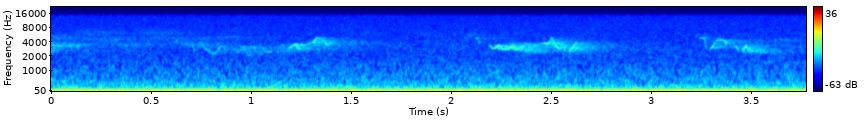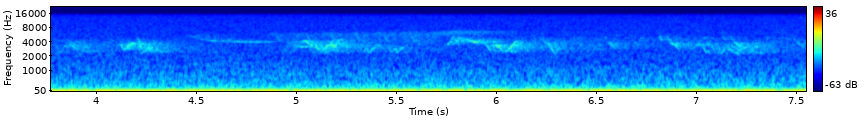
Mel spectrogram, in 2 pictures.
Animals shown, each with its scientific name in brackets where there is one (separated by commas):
Black-throated Blue Warbler (Setophaga caerulescens), Red-eyed Vireo (Vireo olivaceus), Ovenbird (Seiurus aurocapilla)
